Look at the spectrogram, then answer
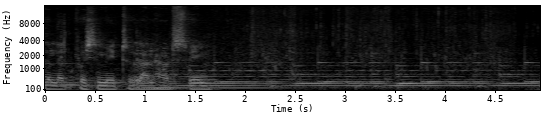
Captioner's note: splashing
